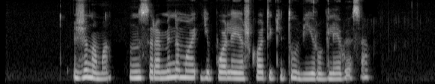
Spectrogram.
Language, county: Lithuanian, Kaunas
